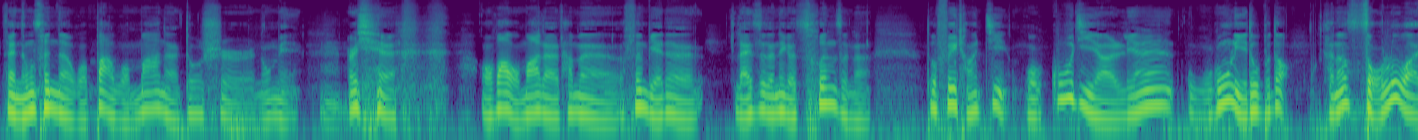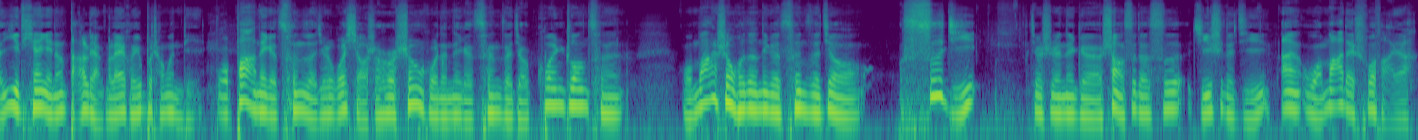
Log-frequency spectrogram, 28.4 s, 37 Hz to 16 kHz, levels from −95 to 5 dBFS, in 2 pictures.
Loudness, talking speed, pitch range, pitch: -24 LUFS, 255 characters per minute, 110-150 Hz, 130 Hz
